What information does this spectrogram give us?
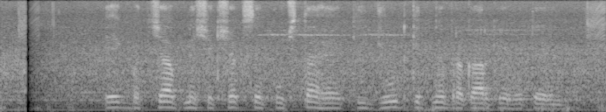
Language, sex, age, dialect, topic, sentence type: Hindi, male, 31-35, Awadhi Bundeli, agriculture, statement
